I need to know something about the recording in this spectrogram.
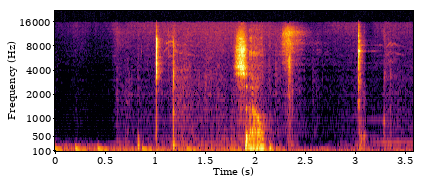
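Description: Metal parts click and knock as a frame is handled up close.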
